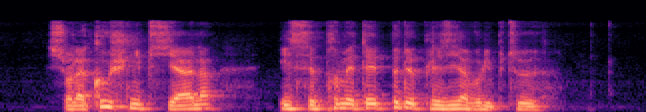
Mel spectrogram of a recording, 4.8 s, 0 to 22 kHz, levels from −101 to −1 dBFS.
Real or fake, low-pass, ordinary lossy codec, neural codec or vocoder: real; 9.9 kHz; Opus, 32 kbps; none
